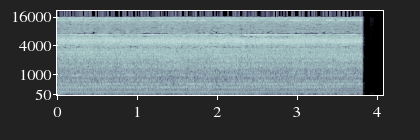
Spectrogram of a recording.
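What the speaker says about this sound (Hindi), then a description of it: "इसका नाम ये हैमर प्लस ड्रिल, मतलब कि होल के साथ साथ एक फोर्स लगाएगा" A hammer drill running in hammer-plus-drill mode, rotating while impacting, gives a loud, steady whirring buzz with a constant tone for nearly four seconds before cutting off abruptly, with no talk over it.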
